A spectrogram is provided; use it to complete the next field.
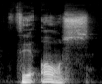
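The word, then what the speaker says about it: θεός: And the second one is theos. Theos you emphasize omicron.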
